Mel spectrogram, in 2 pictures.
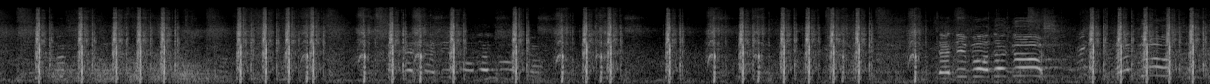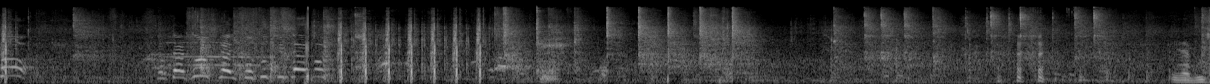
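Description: Airsoft guns firing: many sharp shots, often in quick strings, with voices calling between them.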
